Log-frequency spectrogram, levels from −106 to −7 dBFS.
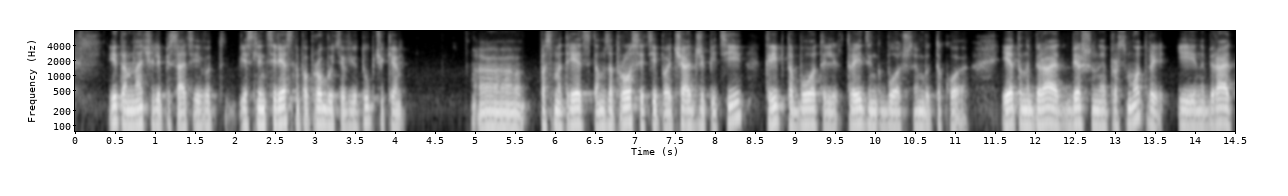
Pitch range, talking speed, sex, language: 100-110 Hz, 120 wpm, male, Russian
